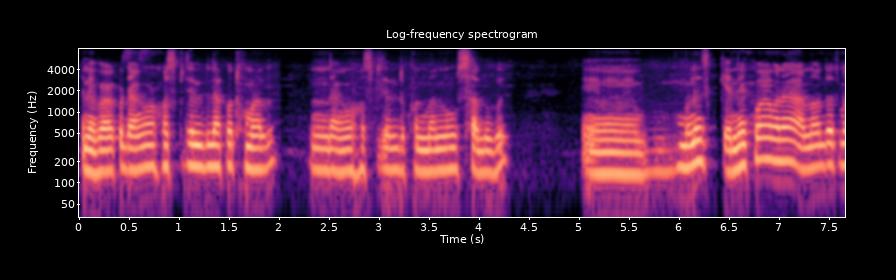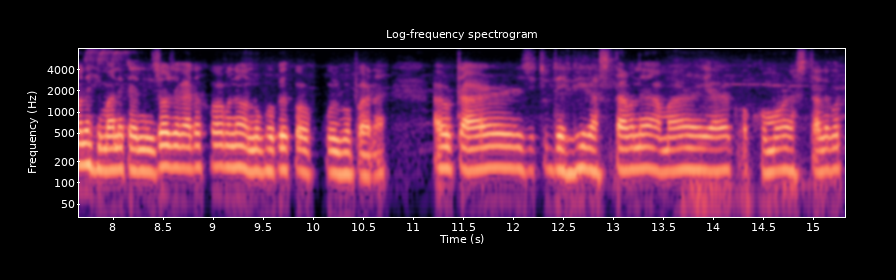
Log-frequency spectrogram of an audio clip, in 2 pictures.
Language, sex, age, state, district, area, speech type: Assamese, female, 45-60, Assam, Golaghat, urban, spontaneous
